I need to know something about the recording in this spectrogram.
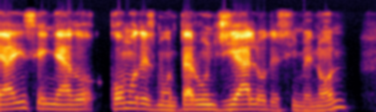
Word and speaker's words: giallo: pronuncio bien, hasta estuve buscando la pronunciación exacta, giallo. Se escribe Giallo y quiere decir amarillo.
